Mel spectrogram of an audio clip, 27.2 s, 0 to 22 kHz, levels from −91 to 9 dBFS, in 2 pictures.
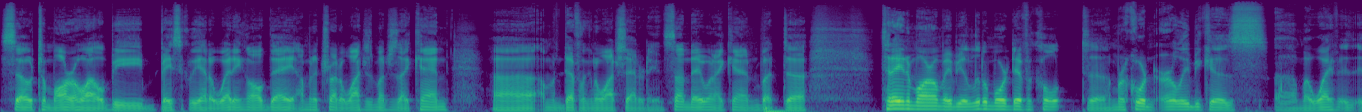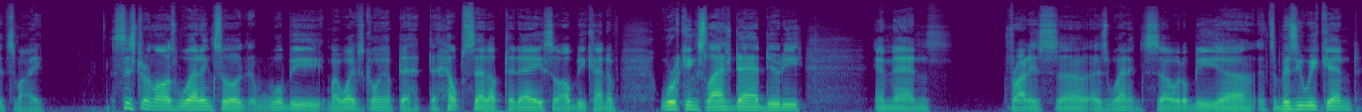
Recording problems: none

